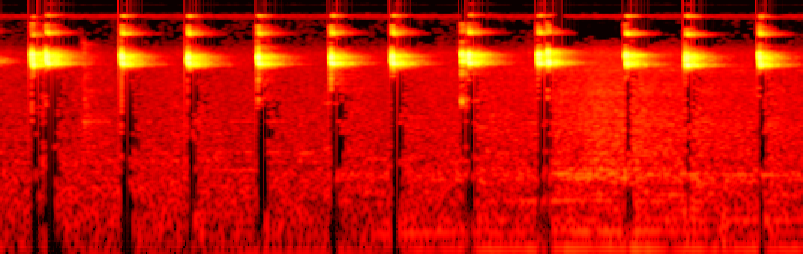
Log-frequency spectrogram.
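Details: Lovebird in breeding mood provoking a rival: sharp high chirps repeated about every half second, each a bright piercing note fading quickly, faint low background hum later.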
